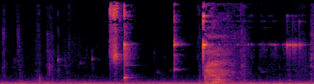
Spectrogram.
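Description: A beer bottle from a crate is forced open without a bottle opener: a few light glass clinks and taps, then a sharp cap pop with a short hiss of fizz, all fairly faint.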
